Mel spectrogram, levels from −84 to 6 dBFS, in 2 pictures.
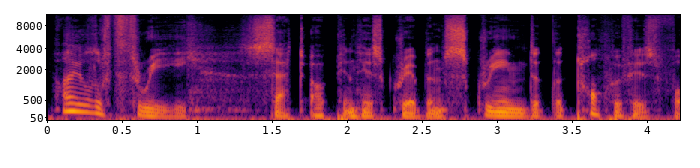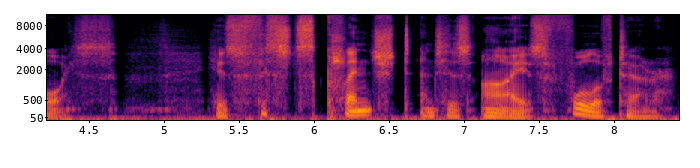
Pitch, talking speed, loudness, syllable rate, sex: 90 Hz, 185 wpm, -23 LUFS, 4.1 syllables/s, male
